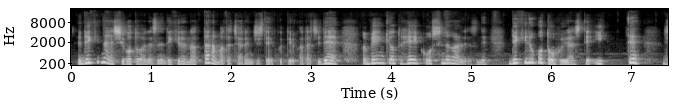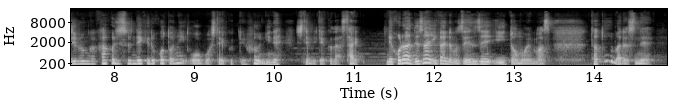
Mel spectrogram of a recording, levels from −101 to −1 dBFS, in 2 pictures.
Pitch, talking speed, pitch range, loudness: 180 Hz, 495 characters per minute, 135-230 Hz, -28 LUFS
